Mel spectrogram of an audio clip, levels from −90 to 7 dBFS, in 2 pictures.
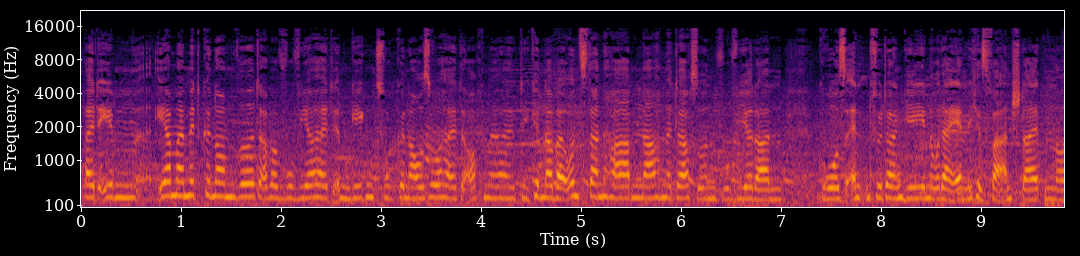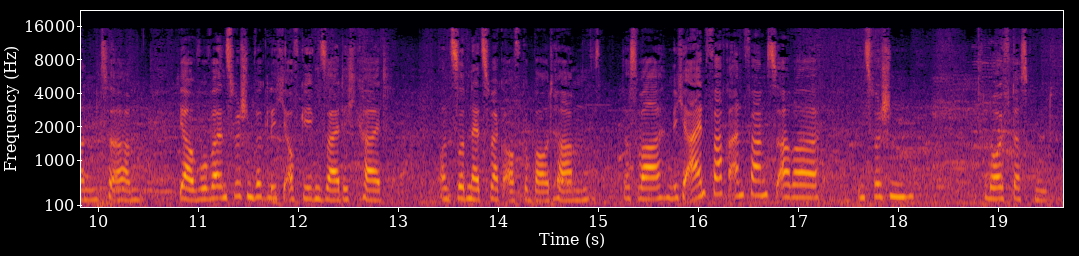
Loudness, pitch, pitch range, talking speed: -20 LUFS, 230 Hz, 215-250 Hz, 175 wpm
